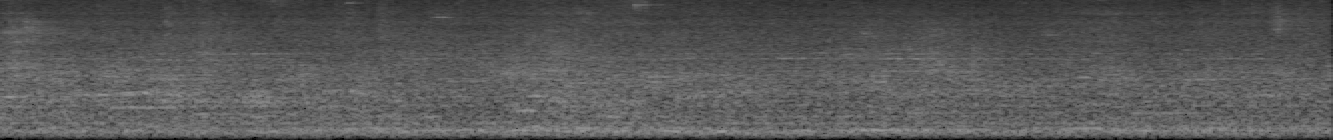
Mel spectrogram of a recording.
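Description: A steady low hum fills a large echoing hall.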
